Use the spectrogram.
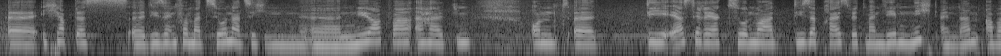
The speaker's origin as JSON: {"language": "German", "region": "Istanbul", "country": "Turkey", "second_language": "German", "said": "Ich komme aus der oberen Schicht. Ich komme aus Nişantaşı, die eigentlich reiche Schicht."}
